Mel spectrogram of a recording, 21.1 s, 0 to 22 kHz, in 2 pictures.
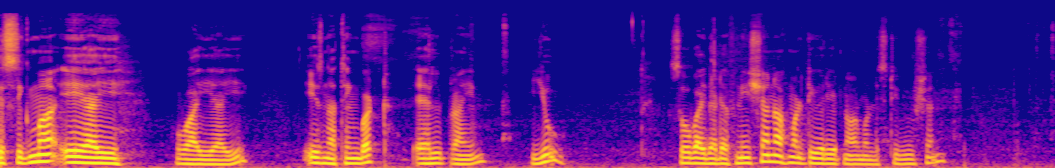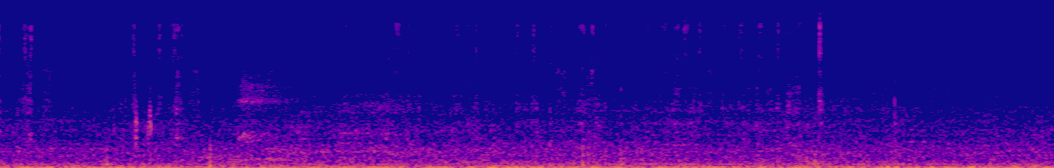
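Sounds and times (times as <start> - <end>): pen scratching on paper: 10.3 - 12.6, 13.9 - 18.9.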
